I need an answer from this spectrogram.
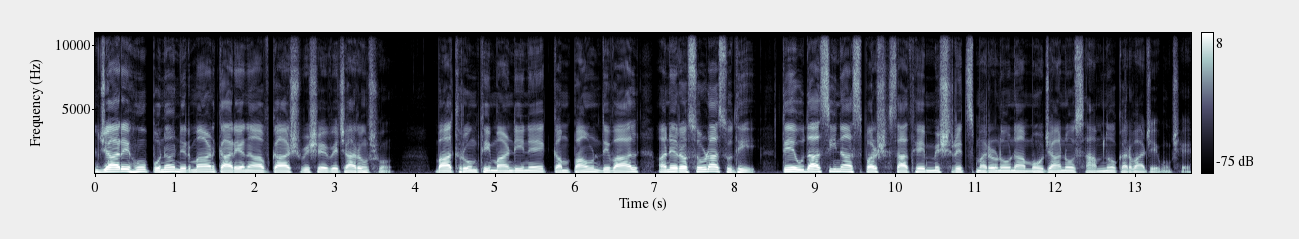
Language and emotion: Gujarati, sad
